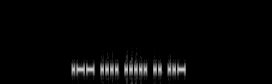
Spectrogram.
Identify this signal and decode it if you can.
Morse code, heard as a keyed tone, about 49 wpm, 700 Hz. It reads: WH5IU
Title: Five Challenging Letter-Number Combinations 50wpm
